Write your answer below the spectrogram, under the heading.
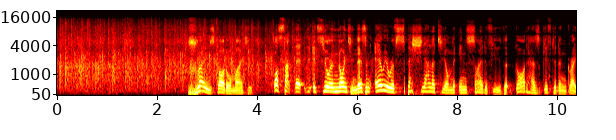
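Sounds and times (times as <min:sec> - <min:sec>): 
audience clapping: 0:00.0 - 0:06.9
speech: 0:02.6 - 0:10.3.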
